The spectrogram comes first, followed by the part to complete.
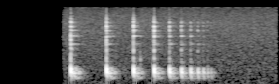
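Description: Sound effect of a ball bouncing: about ten bounces, the first the loudest, coming quicker and closer together until it settles.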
